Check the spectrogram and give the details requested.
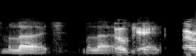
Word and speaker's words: Mullage: am I am am I saying it correctly malage yes yeah yeah yeah it's it's malage malage okay all right we got malage in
